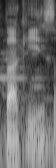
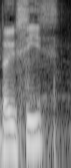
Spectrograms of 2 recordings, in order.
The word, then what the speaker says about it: Buc-ee's: favorite TikToks ever was Drake loves Buc-ee's, like the gas station. Boosies. Yeah, he'd be like, The Boosies. and he taught his mom how to say it that way.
